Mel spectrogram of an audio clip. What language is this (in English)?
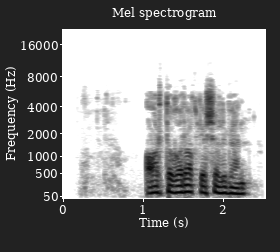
Bashkir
